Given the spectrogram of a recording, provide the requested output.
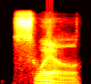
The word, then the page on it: swill: British English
